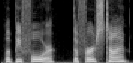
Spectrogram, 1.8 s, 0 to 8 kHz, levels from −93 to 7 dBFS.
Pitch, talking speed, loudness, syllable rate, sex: 235 Hz, 135 wpm, -17 LUFS, 5.0 syllables/s, female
